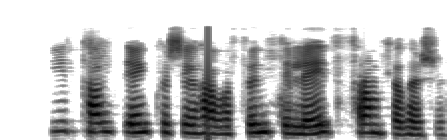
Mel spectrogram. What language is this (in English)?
Icelandic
